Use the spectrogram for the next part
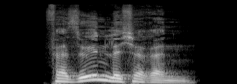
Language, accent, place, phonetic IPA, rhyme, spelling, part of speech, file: German, Germany, Berlin, [fɛɐ̯ˈzøːnlɪçəʁən], -øːnlɪçəʁən, versöhnlicheren, adjective, De-versöhnlicheren.ogg
- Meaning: inflection of versöhnlich: 1. strong genitive masculine/neuter singular comparative degree 2. weak/mixed genitive/dative all-gender singular comparative degree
